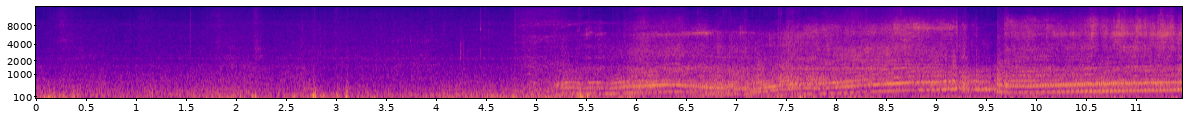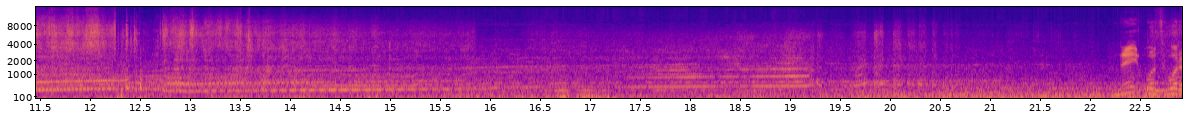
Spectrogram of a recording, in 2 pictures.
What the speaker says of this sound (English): what appeared to sound like a misshift or something in the Corvette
